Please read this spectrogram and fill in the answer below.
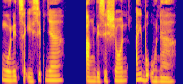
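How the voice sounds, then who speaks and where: A woman narrates a romantic drama from a script. Her voice sits a little low, and her delivery is dramatic storytelling. The sound is very dry, with no room echo. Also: a little slow.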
